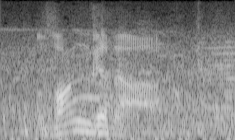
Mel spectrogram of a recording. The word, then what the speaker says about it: Vagana: Nigel Vagana. You'd like to know he's actually pronounced Vangar. We might stick with Vagana.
